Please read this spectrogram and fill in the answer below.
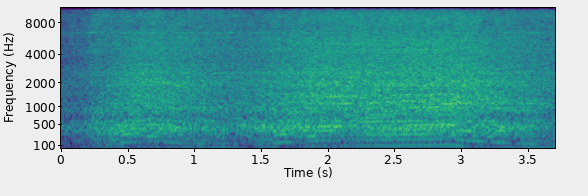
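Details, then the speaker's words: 2009 Ford Fusion revving rough and rich: coarse, uneven roar; O2 sensors at 1 V, pending P2196 bank 1 sensor 1 stuck rich, MAF reading 0 g/s with no MAF code, fuel trims down to -26 to -28% yet still rich. "runs like garbage. So it's starting to take fuel away a lot. Oxygen sensors, it's starting to come down."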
